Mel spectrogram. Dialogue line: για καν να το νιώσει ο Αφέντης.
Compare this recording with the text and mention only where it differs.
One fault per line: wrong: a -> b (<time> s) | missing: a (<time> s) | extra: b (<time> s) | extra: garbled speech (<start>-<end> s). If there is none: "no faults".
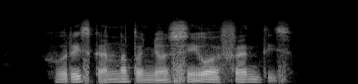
wrong: για -> χωρίς (0.4 s)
